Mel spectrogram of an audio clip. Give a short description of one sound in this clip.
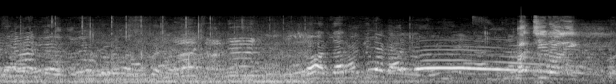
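Young men shout and cheer outdoors in celebration.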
